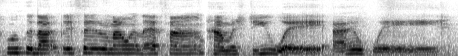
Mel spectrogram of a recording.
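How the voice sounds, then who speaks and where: A woman in her early twenties chatting casually to camera, answering a list of questions in a relaxed, hesitant way with many pauses and restarts. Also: mid-range voice, vocal fry, slight background noise. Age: 20s. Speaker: vlogger. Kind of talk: casual tag video chat. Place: indoors at home, in front of a backdrop. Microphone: camera framed close, seated.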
